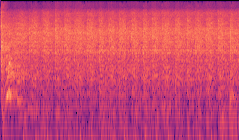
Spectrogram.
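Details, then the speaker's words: Newly built kit car, very first start attempt: steady rhythmic starter churning for several seconds with no catch. Cranks but doesn't fire; the first start failed. "well that was failed that is the first start failed so we will try again in a minute"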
